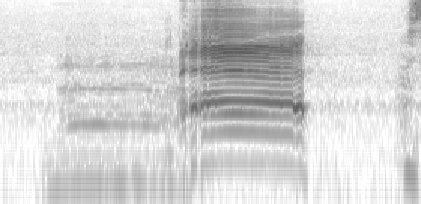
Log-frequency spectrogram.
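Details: Zwartbles lambs or their newly shorn ewe on a County Kilkenny farm in Ireland, lambs not knowing their mother after shearing: a softer low bleat, then a louder, harsher wavering bleat lasting under a second.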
